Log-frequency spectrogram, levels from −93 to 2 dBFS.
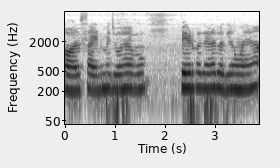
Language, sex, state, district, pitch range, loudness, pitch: Hindi, female, Bihar, Gaya, 215-230 Hz, -16 LUFS, 225 Hz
